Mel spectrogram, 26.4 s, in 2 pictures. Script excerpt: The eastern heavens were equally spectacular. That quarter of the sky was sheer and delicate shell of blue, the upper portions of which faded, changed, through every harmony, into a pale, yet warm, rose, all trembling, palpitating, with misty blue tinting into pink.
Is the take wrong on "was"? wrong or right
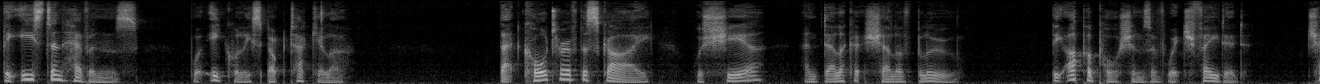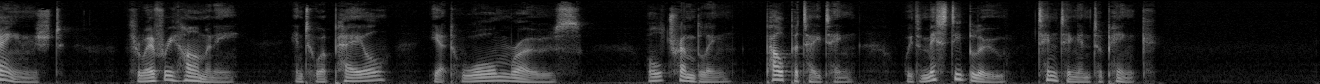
right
